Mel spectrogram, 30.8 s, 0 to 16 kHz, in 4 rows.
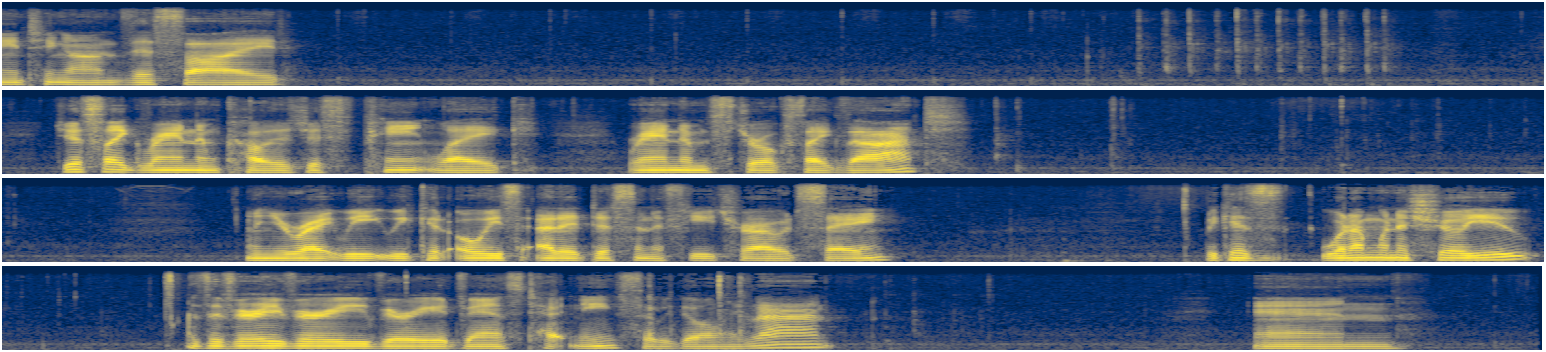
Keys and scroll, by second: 5.7 ctrl+z, 11.5 alt+space.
